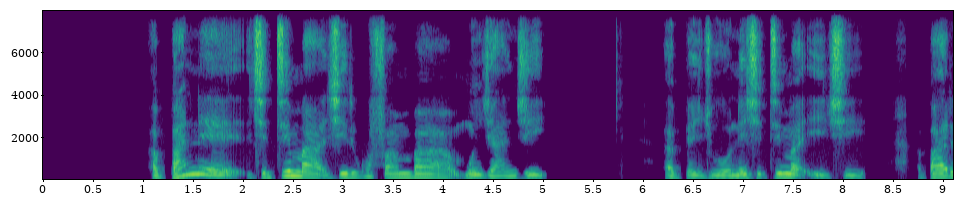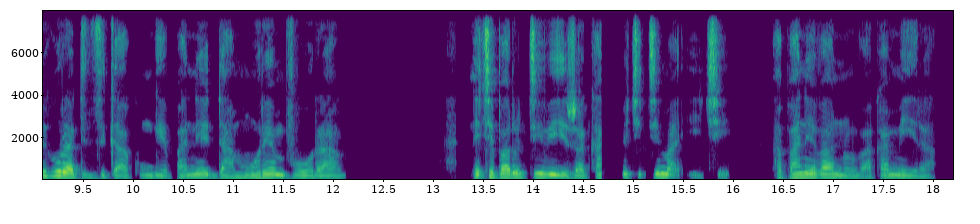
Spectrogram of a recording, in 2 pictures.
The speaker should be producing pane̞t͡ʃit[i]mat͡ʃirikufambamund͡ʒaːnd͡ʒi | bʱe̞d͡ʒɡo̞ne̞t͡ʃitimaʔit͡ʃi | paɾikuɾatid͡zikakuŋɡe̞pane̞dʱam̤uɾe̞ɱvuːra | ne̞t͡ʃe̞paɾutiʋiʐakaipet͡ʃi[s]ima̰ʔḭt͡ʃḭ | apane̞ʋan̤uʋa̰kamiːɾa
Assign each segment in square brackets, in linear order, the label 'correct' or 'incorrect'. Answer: correct, incorrect

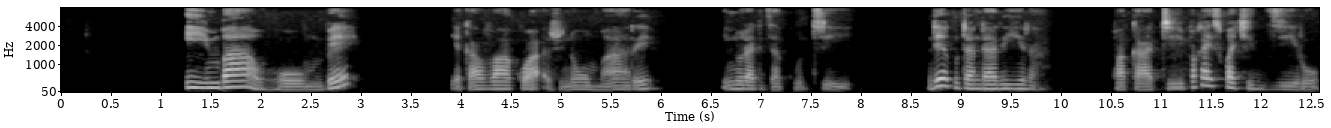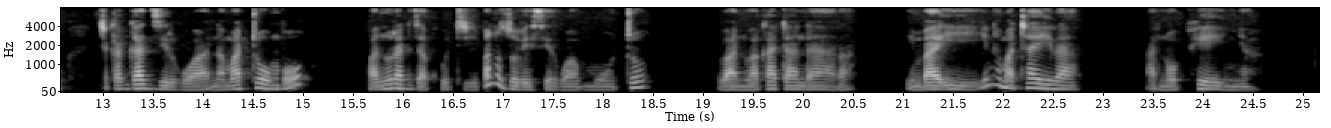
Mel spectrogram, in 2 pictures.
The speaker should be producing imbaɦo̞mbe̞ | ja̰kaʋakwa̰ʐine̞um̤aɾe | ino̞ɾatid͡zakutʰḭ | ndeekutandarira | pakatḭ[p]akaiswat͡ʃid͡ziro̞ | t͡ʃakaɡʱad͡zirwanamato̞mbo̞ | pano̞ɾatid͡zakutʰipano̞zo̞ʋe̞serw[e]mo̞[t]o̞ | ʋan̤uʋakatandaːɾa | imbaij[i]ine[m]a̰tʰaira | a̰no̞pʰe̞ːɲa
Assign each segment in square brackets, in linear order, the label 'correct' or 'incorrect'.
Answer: correct, incorrect, correct, correct, correct

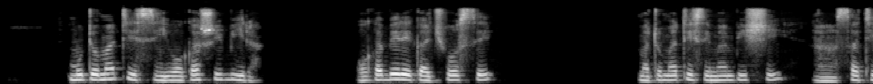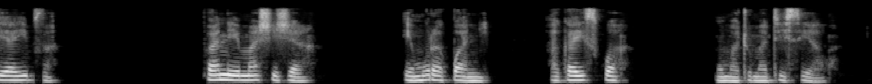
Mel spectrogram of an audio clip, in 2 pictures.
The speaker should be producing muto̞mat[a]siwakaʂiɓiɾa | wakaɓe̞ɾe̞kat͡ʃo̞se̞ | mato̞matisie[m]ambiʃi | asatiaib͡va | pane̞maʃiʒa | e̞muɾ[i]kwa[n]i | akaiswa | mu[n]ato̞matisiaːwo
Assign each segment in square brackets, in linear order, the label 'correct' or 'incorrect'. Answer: incorrect, correct, incorrect, correct, incorrect

